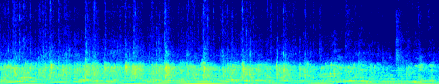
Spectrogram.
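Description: Church band's organ keyboard playing slow held chords over a bass line, with the congregation clapping.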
